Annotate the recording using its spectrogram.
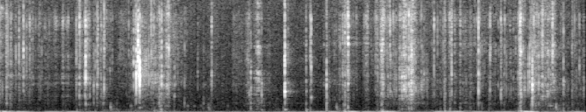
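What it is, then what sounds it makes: Dry soap bar being shaved. A metal box-cutter blade shaves flakes off a dry, pink, solid bar of soap held in the hand. The result is a steady run of crisp, crinkly scraping and crackling with sharp bright snaps, over a constant low hum.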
